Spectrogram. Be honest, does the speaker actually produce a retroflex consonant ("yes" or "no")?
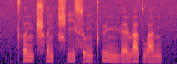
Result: yes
